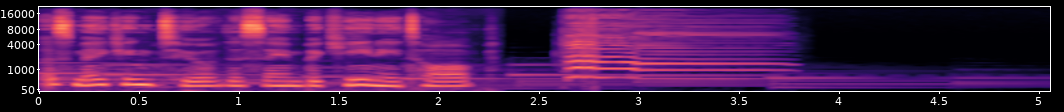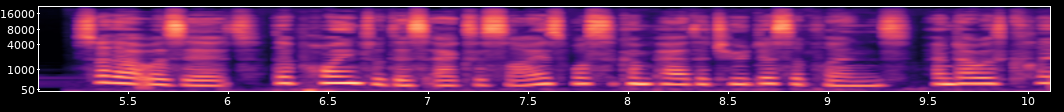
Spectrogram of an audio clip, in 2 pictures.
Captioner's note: party horn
